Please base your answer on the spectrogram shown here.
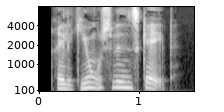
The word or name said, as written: religionsvidenskab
